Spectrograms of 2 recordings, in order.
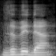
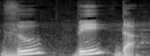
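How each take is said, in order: First: The syllables are run together quickly. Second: The syllables are said separately with gaps.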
